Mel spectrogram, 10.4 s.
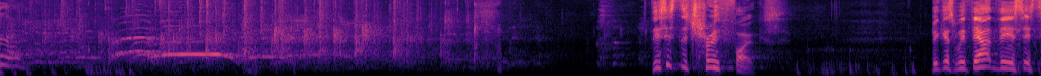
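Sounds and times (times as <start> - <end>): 
voices cheering: 0.0 - 4.5
crowd applauding: 0.0 - 5.4
speech: 6.5 - 7.8, 9.3 - 10.4.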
